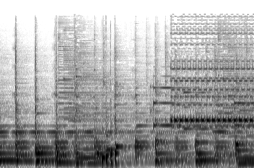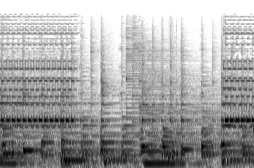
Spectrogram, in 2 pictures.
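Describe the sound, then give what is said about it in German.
A telephone rings in an architecture office, an electronic tone sounding in two long bursts over busy, rhythmic music. “Eine Woche nach der Begegnung in dem Café ruft sie an.”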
